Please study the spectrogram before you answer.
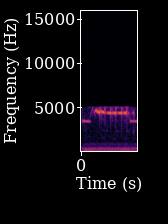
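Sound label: clavinet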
